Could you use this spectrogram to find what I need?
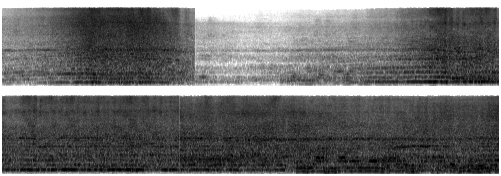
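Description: Kart engines buzz loudly as karts race past.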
